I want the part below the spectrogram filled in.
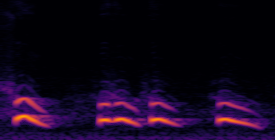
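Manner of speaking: high, loud hooting whos; owl hooting. Acted. The great horned owl hooting at the skunk, high and loud.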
